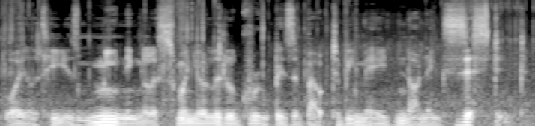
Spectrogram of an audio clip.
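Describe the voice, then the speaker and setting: A man playing a menacing naga gang boss in an audio roleplay, gravelly and deliberate, with cold, taunting threats. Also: darkish tone, a little hiss or hum. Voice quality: very deep, gravelly. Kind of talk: audio roleplay drama acting.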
